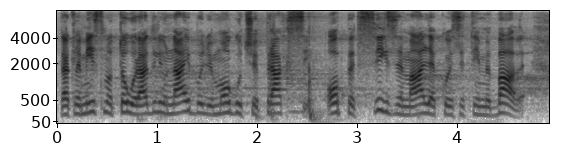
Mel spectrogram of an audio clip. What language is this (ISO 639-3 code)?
srp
